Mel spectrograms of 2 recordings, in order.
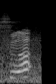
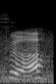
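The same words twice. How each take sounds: First: It carries the broken rising ngã tone. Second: It carries the dipping hỏi tone. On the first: It means milk. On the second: It means fix.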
